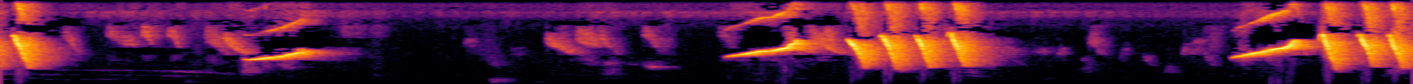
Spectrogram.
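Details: Indian white-eye singing in the líu chòe style, a recording used to spur birds to sing in contests: high, thin rising whistles and bursts of four or five rapid descending buzzy notes, in phrases separated by short silences.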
